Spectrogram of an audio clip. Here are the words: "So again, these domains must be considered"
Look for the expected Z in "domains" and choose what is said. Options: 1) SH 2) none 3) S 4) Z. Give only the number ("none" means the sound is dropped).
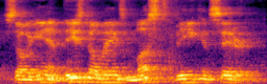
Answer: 4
